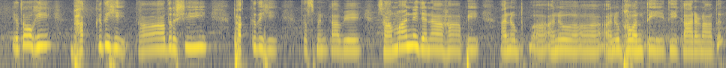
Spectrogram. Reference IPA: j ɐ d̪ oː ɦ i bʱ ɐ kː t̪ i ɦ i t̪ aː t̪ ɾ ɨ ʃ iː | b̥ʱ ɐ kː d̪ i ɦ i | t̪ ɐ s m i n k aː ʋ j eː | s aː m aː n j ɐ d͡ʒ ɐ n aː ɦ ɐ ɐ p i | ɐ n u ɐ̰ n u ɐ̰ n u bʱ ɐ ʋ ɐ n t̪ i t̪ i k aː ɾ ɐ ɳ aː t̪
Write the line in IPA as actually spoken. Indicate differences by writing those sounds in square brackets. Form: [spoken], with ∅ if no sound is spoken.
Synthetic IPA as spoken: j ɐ [t̪] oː ɦ i bʱ ɐ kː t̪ i ɦ i t̪ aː [d̪] ɾ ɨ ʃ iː | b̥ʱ ɐ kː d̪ i ɦ i | t̪ ɐ s m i n k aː ʋ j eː | s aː m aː n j ɐ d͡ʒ ɐ n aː ɦ ɐ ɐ p i | ɐ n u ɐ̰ n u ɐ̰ n u bʱ ɐ ʋ ɐ n t̪ i t̪ i k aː ɾ ɐ ɳ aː t̪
